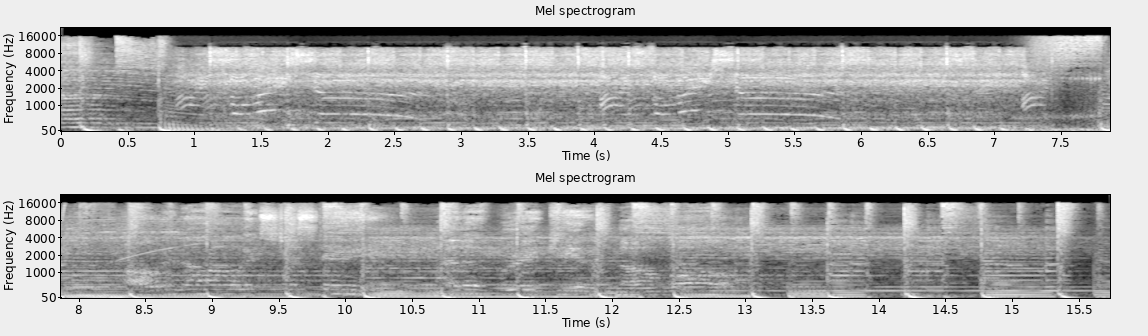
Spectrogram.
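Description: A rock song plays loudly, driven by a steady pounding beat, then shifts about halfway through into a denser, busier section that carries on to the end.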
